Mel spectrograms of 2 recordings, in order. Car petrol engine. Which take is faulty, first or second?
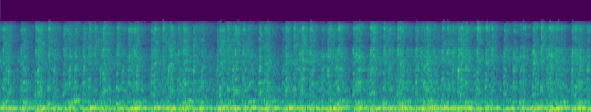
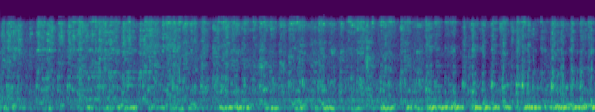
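first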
